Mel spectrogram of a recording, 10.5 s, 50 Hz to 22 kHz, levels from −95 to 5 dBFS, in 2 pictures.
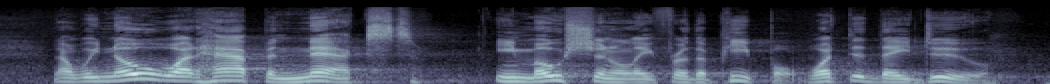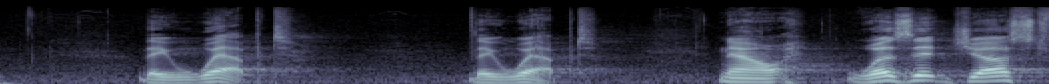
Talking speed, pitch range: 125 wpm, 135-170 Hz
